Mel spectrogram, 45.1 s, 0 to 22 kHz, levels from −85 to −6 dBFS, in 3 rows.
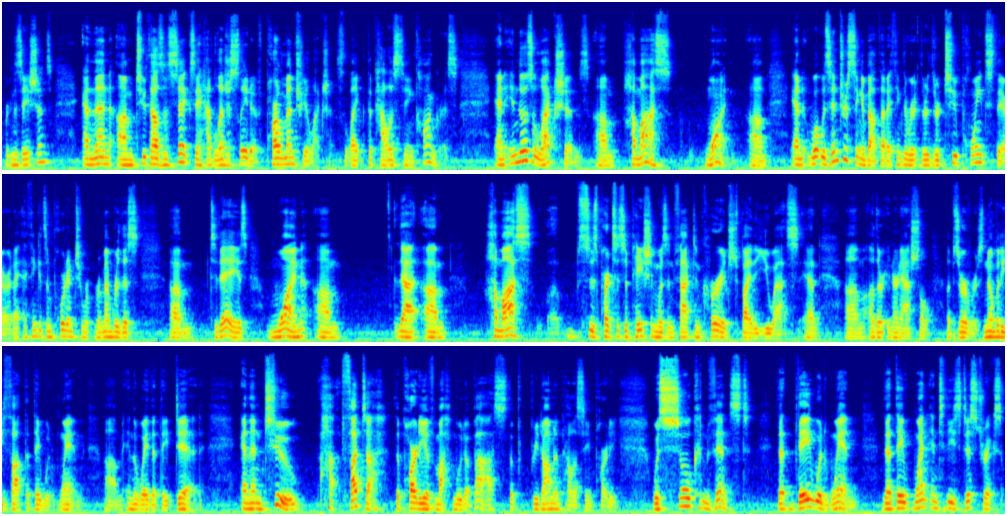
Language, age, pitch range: English, 40-59, 115-140 Hz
